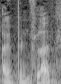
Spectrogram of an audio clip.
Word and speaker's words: OpenFlow: on on 25 of our switches we support open Flow as well as other vendors that support open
